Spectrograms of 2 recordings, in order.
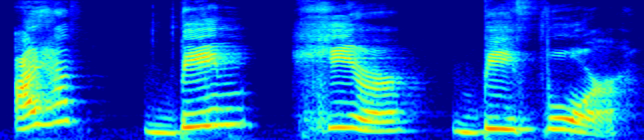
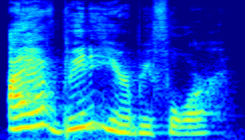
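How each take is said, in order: First: Slow, word-by-word insistence; slow, emphatic. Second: Said in the usual way. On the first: Real, not acted. Exasperated streamer repeating himself to viewers, slow and emphatic. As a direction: space out "I have been here before", pressing each word.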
